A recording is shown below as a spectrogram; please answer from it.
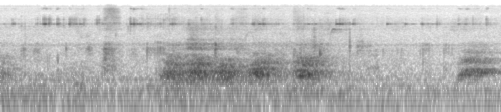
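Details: Seven-week-old Cane Corso puppies from the litter of Dana and Paolo; a run of thin whimpers and whines clustered mid-clip with a final short whine, over a faint steady high tone and light background noise.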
